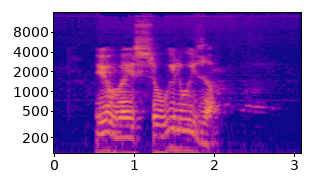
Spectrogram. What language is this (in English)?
Kabyle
